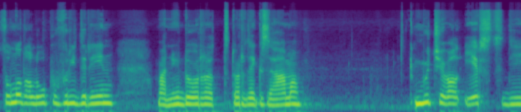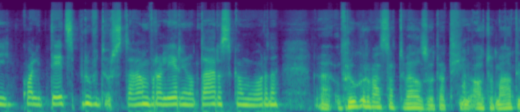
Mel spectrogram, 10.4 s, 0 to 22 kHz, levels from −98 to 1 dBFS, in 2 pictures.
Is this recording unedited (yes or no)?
no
